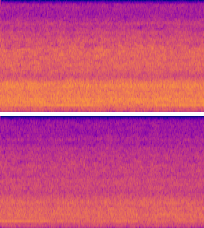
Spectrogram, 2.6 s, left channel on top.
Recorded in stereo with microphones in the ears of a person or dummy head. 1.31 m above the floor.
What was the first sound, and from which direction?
Only background noise.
